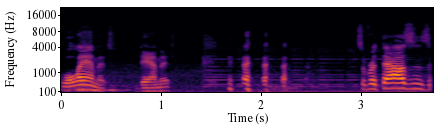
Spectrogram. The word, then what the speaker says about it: Willamette: we can help them out by saying it's Willamette damn it so for thousands of years and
